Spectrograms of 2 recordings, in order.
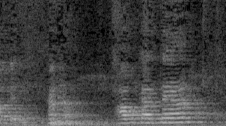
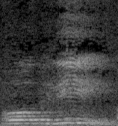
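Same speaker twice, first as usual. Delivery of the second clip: ओखली drawn out slowly; correct slow model; 2 semitones lower, 4 dB quieter, much slower than usual. Shown as a demonstration. Teacher correcting a child's ओखली slowly. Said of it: "ओखली, ओ".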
